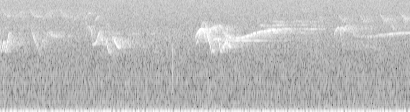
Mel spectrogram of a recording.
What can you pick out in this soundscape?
Black-and-white Warbler, Red-eyed Vireo, Eastern Wood-Pewee, Hermit Thrush, Blackburnian Warbler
